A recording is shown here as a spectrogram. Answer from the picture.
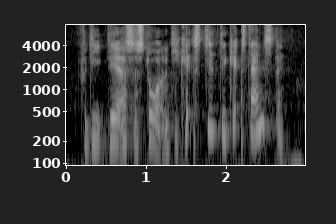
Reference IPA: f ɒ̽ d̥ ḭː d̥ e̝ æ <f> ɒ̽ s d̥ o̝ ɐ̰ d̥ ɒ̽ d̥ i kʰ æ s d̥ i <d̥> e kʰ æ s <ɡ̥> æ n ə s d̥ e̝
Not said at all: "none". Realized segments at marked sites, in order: s, d̥, d̥

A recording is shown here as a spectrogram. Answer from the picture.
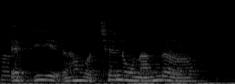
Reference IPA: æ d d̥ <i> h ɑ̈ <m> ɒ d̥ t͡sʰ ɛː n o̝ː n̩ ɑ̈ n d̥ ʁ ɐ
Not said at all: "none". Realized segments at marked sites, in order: i, m

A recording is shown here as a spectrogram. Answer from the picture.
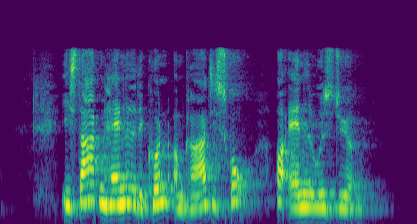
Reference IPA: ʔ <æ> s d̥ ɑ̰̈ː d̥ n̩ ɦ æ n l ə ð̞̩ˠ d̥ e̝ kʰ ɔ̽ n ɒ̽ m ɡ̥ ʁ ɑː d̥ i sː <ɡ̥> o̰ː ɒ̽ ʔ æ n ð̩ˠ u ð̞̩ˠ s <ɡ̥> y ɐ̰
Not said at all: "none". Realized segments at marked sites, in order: i, ɡ̥, d̥

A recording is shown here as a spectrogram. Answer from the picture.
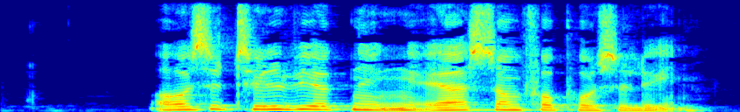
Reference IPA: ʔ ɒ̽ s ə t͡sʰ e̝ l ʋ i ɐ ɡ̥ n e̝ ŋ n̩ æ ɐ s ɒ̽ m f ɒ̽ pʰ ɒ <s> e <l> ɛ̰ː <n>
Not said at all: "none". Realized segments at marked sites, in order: s, l, n

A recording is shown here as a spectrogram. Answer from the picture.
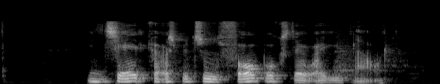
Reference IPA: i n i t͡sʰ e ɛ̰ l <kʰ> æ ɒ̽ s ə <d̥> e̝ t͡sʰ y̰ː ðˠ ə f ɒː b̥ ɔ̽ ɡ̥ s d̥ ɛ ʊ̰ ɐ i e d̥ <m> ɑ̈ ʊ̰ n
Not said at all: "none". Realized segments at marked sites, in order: kʰ, b̥, n

